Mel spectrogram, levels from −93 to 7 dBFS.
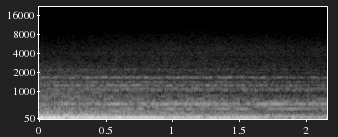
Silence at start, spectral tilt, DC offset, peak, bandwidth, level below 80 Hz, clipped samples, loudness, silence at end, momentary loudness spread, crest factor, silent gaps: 0 s; -11 dB/octave; under 0.1%; -6 dBFS; 1.8 kHz; -18 dBFS; under 0.1%; -21 LUFS; 0 s; 13 LU; 12 dB; none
